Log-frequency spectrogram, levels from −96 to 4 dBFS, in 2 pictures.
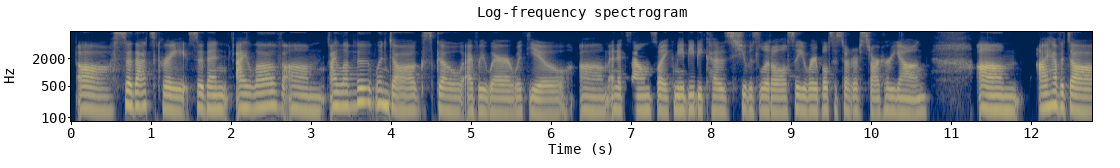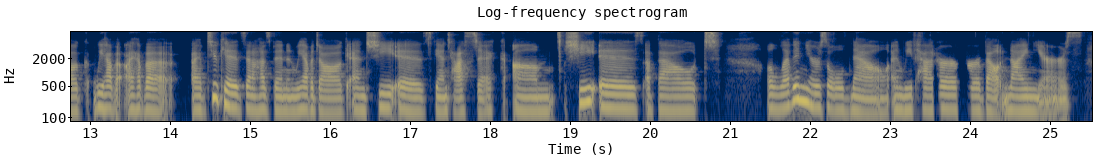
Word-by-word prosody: Aw, 155 -3 +2
so 195 +5 +6
that's 180 0 +1
great. 150 -3 0
So 170 - +5
then, 160 -1 -1
I 165 +1 +5
love, 175 +2 0
um, 150 -3 -2
I 185 - +3
love 185 +2 -1
it 225 -1 +2
when 205 -2 +1
dogs 155 -3 +1
go 145 -4 -1
everywhere 140 -2 -1
with 140 0 -7
you, 130 -1 -2 0.2
um, 140 -1 -2
and 155 - -2
it 155 0 -3
sounds 150 -1 0
like 145 -1 0
maybe 155 0 0
because 145 -2 +1
she 160 - -3
was 150 -1 -2
little, 140 -1 0
so 140 +3 +1
you 150 -1 0
were 150 - +1
able 145 +1 0
to 150 - -6
sorta 145 0 -2
start 135 -1 -2
her 145 0 -2
young. 135 -1 -1 0.6
Um, 155 -3 +4 0.2
I 165 +1 +6
have 185 +1 +2
a - - +2
dog, 145 -3 +2
we 175 - -2
have 165 -1 +1
a - - -1
I - - +1
have 160 -1 -4
a 150 -2 +1 0.2
I 155 - +2
have 155 -2 -5
2 285 - +4
kids 170 -8 +2
and 160 -2 0
a - - -3
husband 150 -1 -3
and 140 - -3
we 145 - -2
have 155 0 0
a - - 0
dog 135 -1 -1
and 150 -1 -2
she 170 +3 0
is 140 -4 -1
fantastic. 135 -1 -3 0.2
Um, 140 0 -1
she 220 +1 +2
is 160 -2 +2
about 150 -1 -3 0.8
11 170 +10 +3
years 170 -6 +1
old 150 -3 -3
now 135 -2 -1
and 155 -1 -4
we've 150 0 -4
had 155 -1 -3
her 155 -1 0
for 155 -1 -2
about 145 0 0
9 145 -1 0
years. - - +1
150 Hz, 190 wpm, -25 LUFS, 145-160 Hz, 0.8 s, so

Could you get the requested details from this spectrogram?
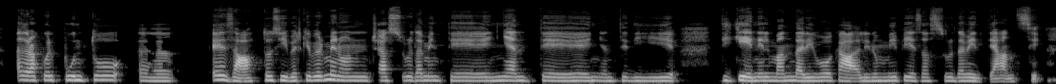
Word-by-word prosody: allora 195 -1 +4
a 195 - -7
quel 195 -1 -2
punto, 200 +1 -1
ehm 160 -2 -3 0.3
esatto, 175 -4 +3
sì, 185 -1 0
perché 175 +3 -1
per 190 +1 +2
me 220 0 +5
non 180 -1 0
c’è 180 +1 -2
assolutamente 180 0 -2 0.4
niente 175 0 0 0.5
niente 165 0 -4
di 160 0 -2 0.4
di 185 -2 -4
che 185 -2 +6
nel 175 0 +1
mandare 165 -1 +2
i 165 - +1
vocali, 160 -3 +2
non 165 0 -1
mi 170 +1 -1
pesa 165 -1 -2
assolutamente, 160 -3 -2
anzi. 140 0 -2
175 Hz, 155 wpm, -23 LUFS, 160-185 Hz, 0.5 s, che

